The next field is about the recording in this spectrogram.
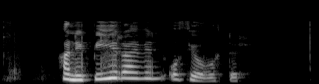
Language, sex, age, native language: Icelandic, female, 40-49, Icelandic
